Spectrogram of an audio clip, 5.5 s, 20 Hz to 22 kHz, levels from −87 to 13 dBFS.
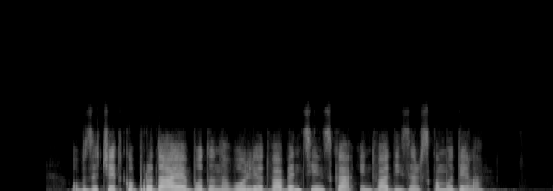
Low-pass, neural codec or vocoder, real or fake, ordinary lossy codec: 7.2 kHz; none; real; Opus, 16 kbps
